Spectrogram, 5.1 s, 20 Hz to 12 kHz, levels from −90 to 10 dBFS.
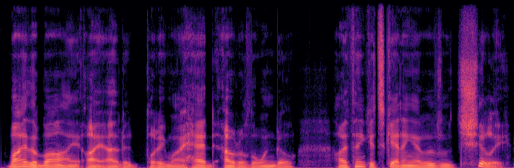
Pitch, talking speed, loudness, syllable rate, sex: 105 Hz, 220 wpm, -20 LUFS, 5.9 syllables/s, male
